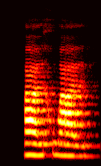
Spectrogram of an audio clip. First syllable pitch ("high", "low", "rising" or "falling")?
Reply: rising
